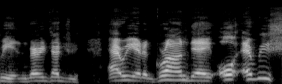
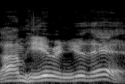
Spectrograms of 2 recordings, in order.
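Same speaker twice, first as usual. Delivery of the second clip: deliberate, unhurried, slow, drawn-out delivery. Mimicking another speaker's opening, said to sound like Steve Summers. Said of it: "You sounded like Steve Summers".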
